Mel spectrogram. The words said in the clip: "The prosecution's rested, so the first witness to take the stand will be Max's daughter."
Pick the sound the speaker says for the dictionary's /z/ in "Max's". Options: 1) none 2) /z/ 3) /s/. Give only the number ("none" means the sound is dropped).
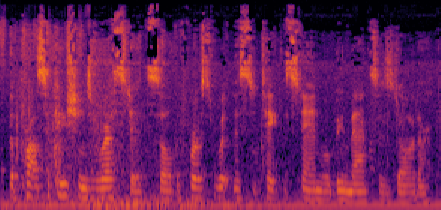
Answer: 2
